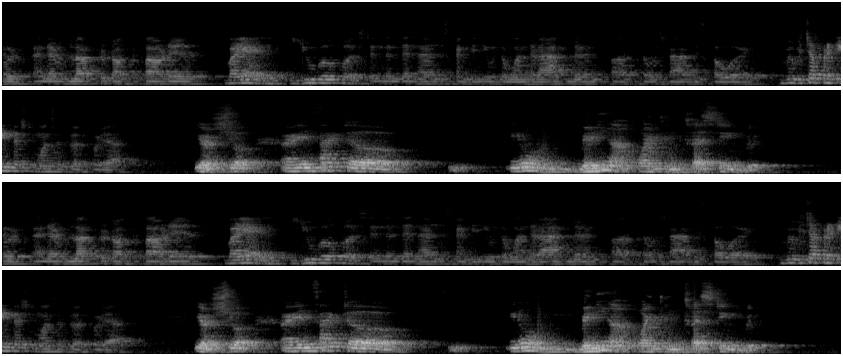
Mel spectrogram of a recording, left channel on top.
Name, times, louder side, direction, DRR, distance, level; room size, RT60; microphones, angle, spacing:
voice 1, 0.0-1.9 2.2-7.5 7.8-9.6, equal, 15° left, -2 dB, 1.7 m, -41 dB
voice 2, 10.3-12.4 12.8-13.1 13.4-15.9, right 1 dB, 50° right, -5 dB, 3.9 m, -27 dB
13.5 x 8.7 x 3.0 m, 0.83 s
head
